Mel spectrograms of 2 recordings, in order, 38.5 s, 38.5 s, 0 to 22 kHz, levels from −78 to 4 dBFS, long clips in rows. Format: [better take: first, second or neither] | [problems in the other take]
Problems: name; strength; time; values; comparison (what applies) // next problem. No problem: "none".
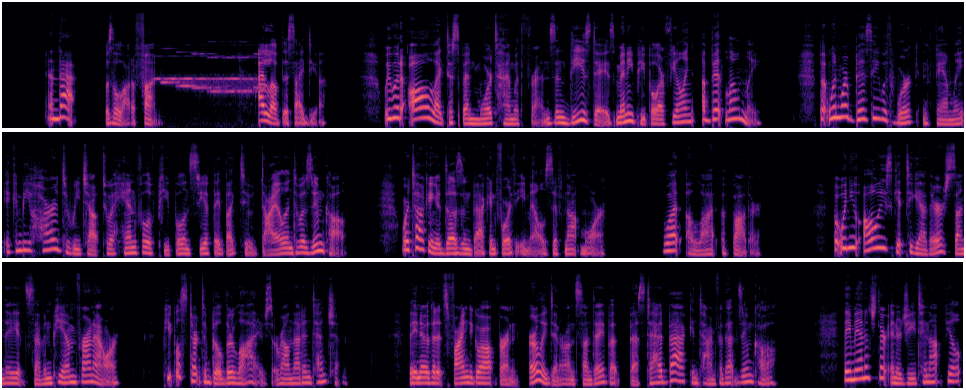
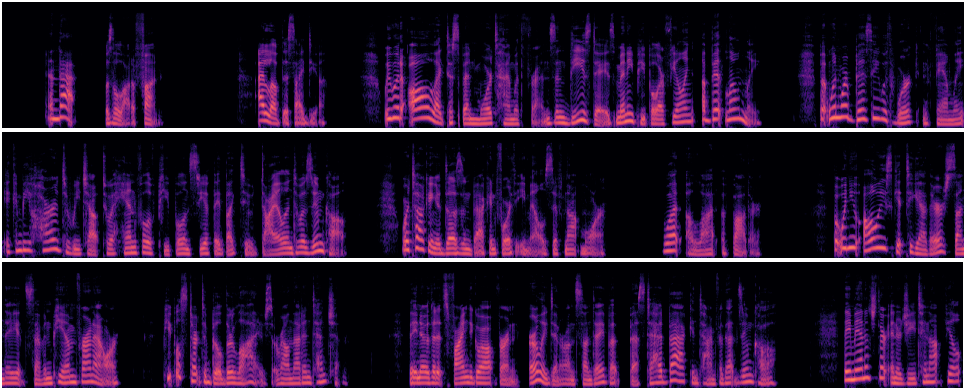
second | phone ringing; noticeable; from 2 to 3.5 s; peak 5 dB below the speech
